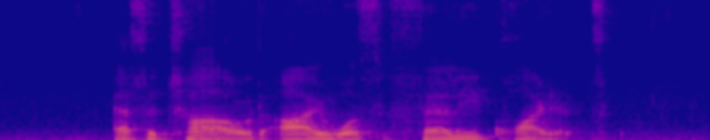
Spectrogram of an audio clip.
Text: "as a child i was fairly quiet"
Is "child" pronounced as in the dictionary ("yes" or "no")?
yes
